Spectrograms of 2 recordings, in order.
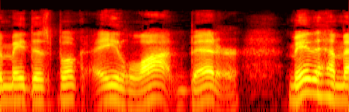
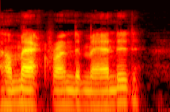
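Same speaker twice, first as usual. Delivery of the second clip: ordinary delivery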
